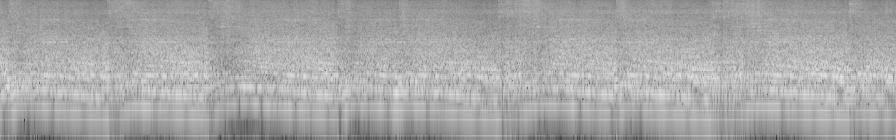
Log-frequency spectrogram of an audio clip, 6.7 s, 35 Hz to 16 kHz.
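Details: 1999 Suzuki RM80 two-stroke dirt bike that wouldn't restart: revs rise and fall in quick repeated blips about once a second, never settling, engine trying to die while revving; plug boot repositioned, then new spark plug made it run better.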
